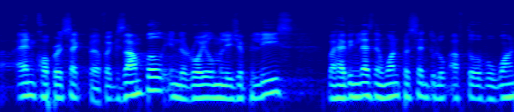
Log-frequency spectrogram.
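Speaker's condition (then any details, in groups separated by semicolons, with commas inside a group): No condition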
